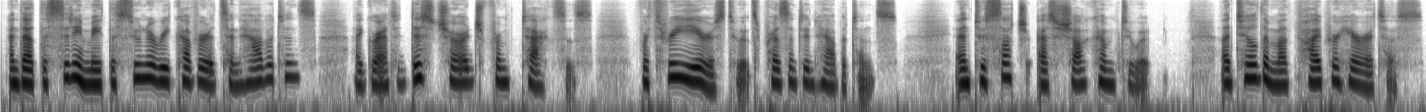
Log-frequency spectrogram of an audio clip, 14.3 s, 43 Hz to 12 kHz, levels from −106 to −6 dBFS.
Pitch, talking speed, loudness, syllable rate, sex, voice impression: 195 Hz, 145 wpm, -21 LUFS, 4.6 syllables/s, female, feminine, adult-like, tensed, slightly soft, clear, slightly raspy, intellectual, calm, reassuring, elegant, kind, modest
